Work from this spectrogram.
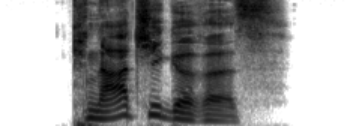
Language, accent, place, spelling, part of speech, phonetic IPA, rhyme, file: German, Germany, Berlin, knatschigeres, adjective, [ˈknaːt͡ʃɪɡəʁəs], -aːt͡ʃɪɡəʁəs, De-knatschigeres.ogg
- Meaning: strong/mixed nominative/accusative neuter singular comparative degree of knatschig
